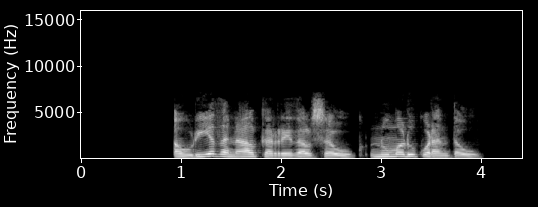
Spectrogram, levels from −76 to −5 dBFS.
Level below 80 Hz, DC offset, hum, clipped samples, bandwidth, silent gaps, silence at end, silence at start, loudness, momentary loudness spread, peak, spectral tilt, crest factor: -70 dBFS; under 0.1%; none; under 0.1%; 7 kHz; none; 0.45 s; 0.95 s; -17 LUFS; 6 LU; 0 dBFS; -5 dB/octave; 18 dB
